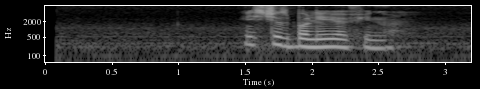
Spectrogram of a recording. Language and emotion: Russian, neutral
